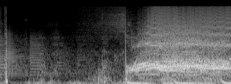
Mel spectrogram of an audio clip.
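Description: A football kicked once, a sharp thud right at the start. About a second later loud music comes in, with a steady beat and a long held tone.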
